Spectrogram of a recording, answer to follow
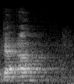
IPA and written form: ˈbeʔə (better)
